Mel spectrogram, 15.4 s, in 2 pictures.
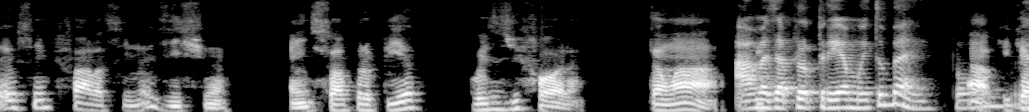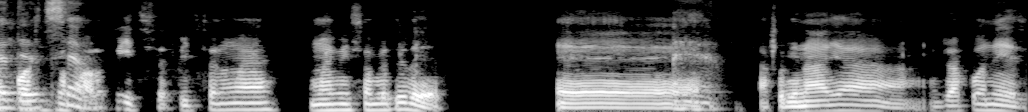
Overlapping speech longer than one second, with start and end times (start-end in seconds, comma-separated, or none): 7.3-8.5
